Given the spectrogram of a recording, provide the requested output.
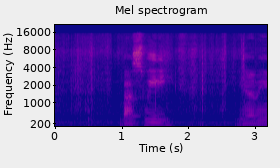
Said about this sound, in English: If you can hear it, there's cash being counted in the background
